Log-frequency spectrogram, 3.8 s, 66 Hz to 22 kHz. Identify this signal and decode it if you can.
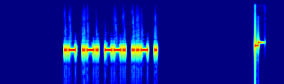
Morse code, heard as a keyed tone, about 40 wpm, 700 Hz. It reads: ARGUE
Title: Five Letter Words - 40wpm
